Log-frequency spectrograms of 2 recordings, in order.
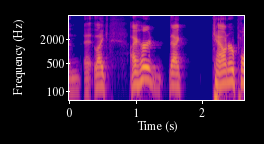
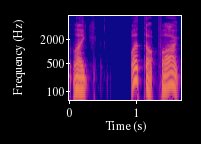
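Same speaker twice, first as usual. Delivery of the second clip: ordinary delivery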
